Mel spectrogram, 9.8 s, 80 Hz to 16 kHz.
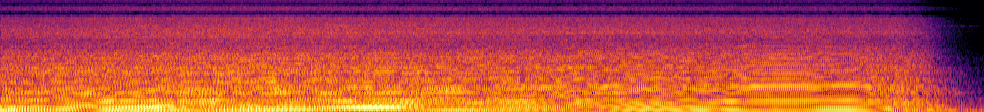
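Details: Ford 7.3L Godzilla V8 crate engine (625HP package, made about 630 hp) on a dyno, BTR intake, Holley pulley system and pan with internal pump, custom grind cam, for a '51 Ford F100; deep V8 sweeping smoothly up through revs then cutting off cleanly, no knock or miss, normal.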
